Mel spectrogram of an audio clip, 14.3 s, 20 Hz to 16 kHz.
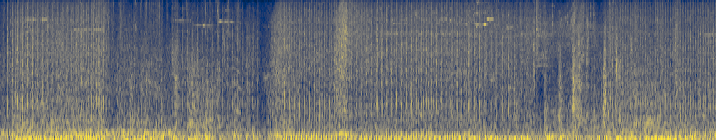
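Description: Machine-gun fire from a plane in the video game Battlefield 1, sustained loud rattling bursts over constant engine roar and booming explosions, filling the whole stretch.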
